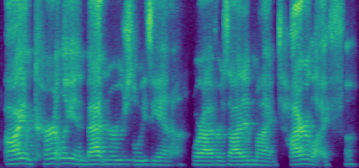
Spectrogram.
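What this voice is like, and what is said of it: Mild Southern American accent. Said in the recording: “you've got a Southern accent, but I don't think it's the strongest Southern accent I've heard... I do have a little bit of a twang”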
